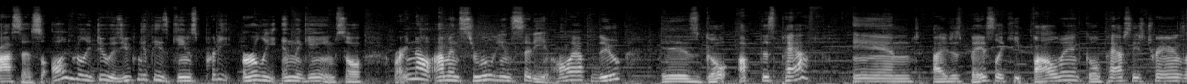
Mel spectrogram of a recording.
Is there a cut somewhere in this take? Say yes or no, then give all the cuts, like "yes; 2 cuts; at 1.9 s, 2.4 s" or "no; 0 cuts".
yes; 1 cut; at 1.8 s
